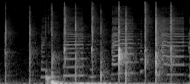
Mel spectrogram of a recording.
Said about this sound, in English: And let's give that like a medium-sized applause, I think.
